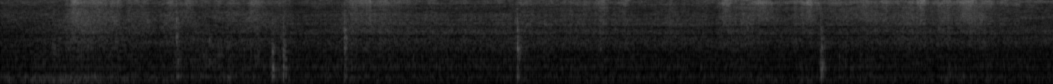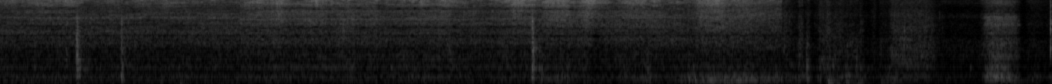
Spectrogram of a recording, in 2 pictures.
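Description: Oxy-propane torch with a six-flame head hissing steadily while brazing a steel plate, with a few sharp ticks scattered through it. The hiss drops away near the end.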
